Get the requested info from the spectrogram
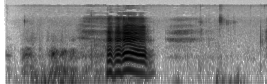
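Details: Sam, a Border Collie playing with a ball, gives one loud, wavering high whine lasting about half a second, after softer low huffing breaths and faint murmurs.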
